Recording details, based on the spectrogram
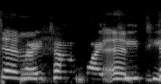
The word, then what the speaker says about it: Taika Waititi: Tahiki Wahiki. – No, it's not Taika, Kelly. Come on, Kelly. You can do it. – Taikaiki. – Taiki. – Oh. David Cohen. – He did. – Taika Waititi.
